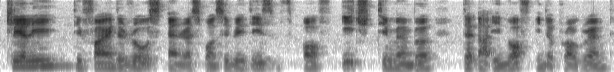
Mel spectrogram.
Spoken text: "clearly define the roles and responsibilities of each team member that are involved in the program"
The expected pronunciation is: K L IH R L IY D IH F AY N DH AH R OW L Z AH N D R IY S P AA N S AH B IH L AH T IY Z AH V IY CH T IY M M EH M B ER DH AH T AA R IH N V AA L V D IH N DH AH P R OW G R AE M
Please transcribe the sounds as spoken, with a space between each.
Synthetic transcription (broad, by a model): K L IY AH L IY D IH F AY N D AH R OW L S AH N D R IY S P AA N S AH B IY L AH T IY S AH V IY CH T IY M M EH M B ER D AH T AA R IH N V AA L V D IH N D AH P R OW G R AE M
